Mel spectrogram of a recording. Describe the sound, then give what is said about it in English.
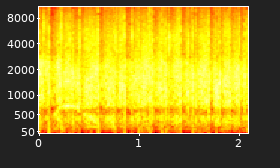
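Audience applause at a comedy panel game show: dense, loud, even clapping from a crowd that holds steady for about two seconds. “Round of applause for Lucy.”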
